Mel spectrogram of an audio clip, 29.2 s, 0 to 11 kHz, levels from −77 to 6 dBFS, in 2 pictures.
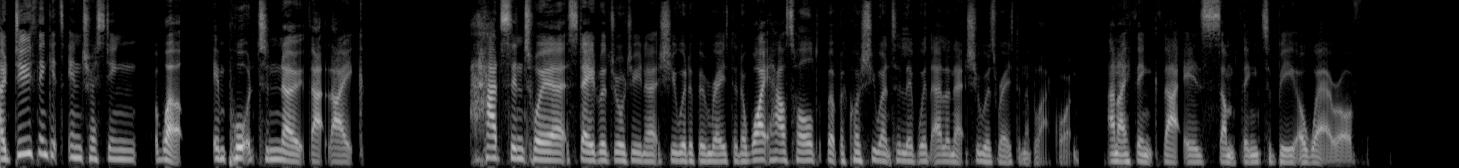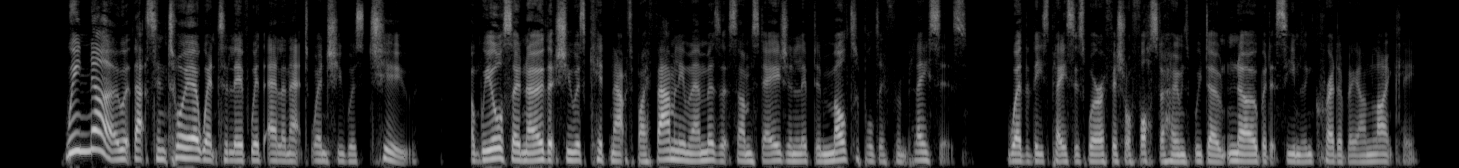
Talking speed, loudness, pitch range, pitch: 200 wpm, -25 LUFS, 140-170 Hz, 150 Hz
